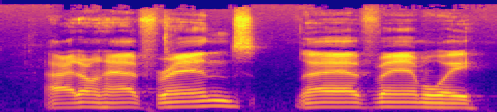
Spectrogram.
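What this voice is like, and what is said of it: Imitates another person's voice. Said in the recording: “John Wayne ... It's John Wayne.”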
